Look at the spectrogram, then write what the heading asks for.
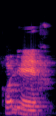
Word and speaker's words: colher: é homografa oi márcia a pronúncia é diferente quando se trata do substantivo é colher quando se trata do verbo eu irei falar com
